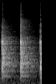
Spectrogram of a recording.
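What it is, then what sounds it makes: Steel window lintel. A screwdriver taps three times on a steel window lintel inside a hole drilled into the wall above a window. Each tap gives a bright metallic "dink" centred near 2.8 kHz that fades quickly, with no low-end thud, confirming the hidden lintel is steel rather than concrete.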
